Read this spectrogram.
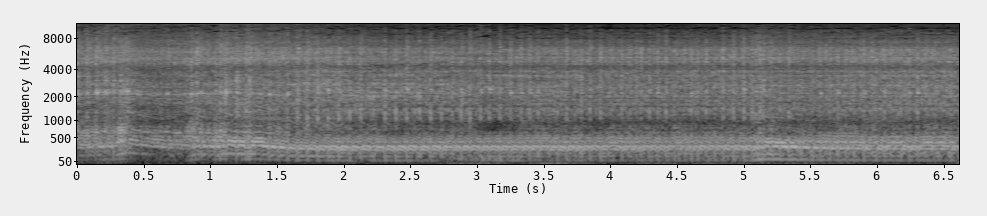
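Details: Husqvarna 257 chainsaw, customer's non-starter, first start after fuel line and trigger repair: fires and holds a steady, fast, high-pitched buzz without dropping to a low idle, running pretty fast at idle; high idle speed, cause unconfirmed.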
